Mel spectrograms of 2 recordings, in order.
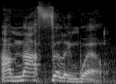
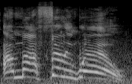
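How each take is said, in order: First: It is spoken in a normal voice. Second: It is screamed very loudly. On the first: "say it with me" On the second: "Scream it with me"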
